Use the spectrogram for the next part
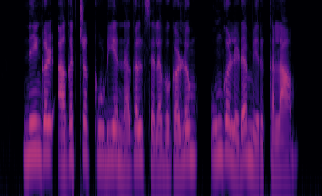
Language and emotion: Tamil, neutral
